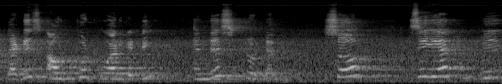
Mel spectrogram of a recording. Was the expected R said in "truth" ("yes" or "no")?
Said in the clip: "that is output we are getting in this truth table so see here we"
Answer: no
